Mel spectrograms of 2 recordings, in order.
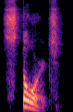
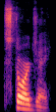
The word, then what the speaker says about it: storge: called storj storj or storage now it depends on depends on where you are in the world they'll pronounce it differently but in America we we will pronounce it storj so storj s t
